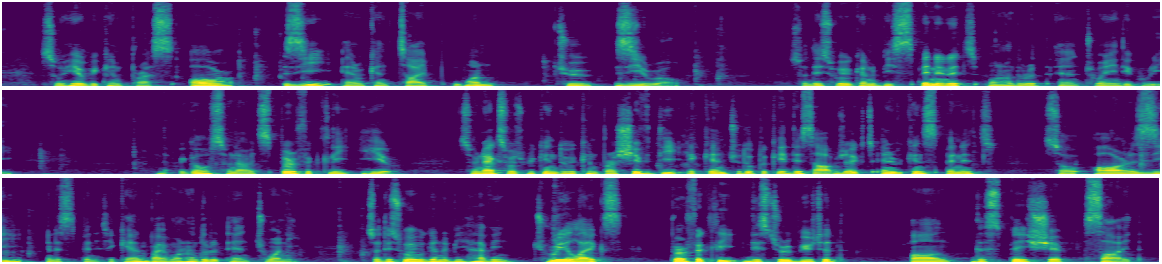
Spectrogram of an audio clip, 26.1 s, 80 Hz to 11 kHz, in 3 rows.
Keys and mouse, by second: 1.7 r, 2.1 z, 3.4 KP_1, 4.0 KP_2, 4.6 KP_0, 5.2 KP_Enter, 9.0 KP_7, 13.8 shift+d, 17.4 r, 17.4 z, 18.5 KP_1, 18.8 KP_2, 19.3 KP_0, 19.9 KP_Enter.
